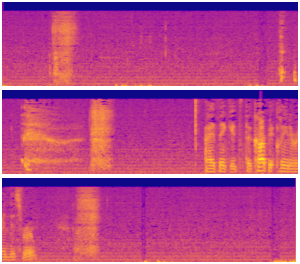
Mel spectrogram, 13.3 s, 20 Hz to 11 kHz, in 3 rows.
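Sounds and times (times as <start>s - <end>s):
person sneezing: 0.7s - 1.2s, 4.2s - 6.2s, 10.0s - 10.4s
speech: 7.5s - 9.5s.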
